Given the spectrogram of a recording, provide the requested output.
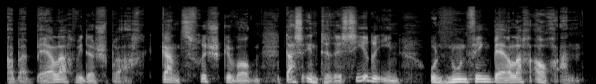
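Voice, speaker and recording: A male narrator with a deep voice reads scripted literary prose for a radio crime drama. The sound is dry, with no room around it. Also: very animated, normal speed, breathy edge, no room sound. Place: dry studio.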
